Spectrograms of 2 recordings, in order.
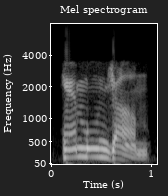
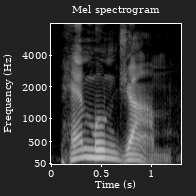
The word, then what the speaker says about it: Panmunjom: How do you pronounce that place? Panmunjom. Panmunjom.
